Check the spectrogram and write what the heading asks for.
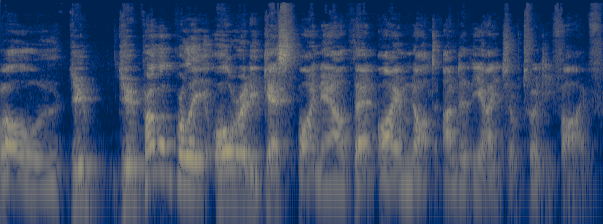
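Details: Adult who stutters, with repeated words; stuttering.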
